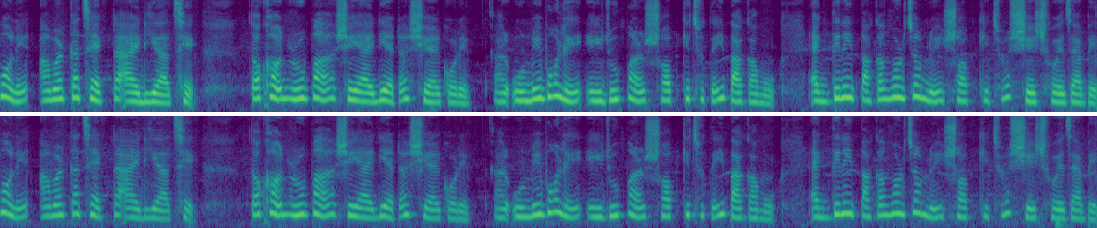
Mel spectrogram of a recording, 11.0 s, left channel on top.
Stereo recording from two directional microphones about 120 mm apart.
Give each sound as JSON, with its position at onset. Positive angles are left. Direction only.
{"t": 0.0, "sound": "a woman's voice", "side_deg": 35}
{"t": 2.5, "sound": "a woman's voice", "side_deg": 30}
